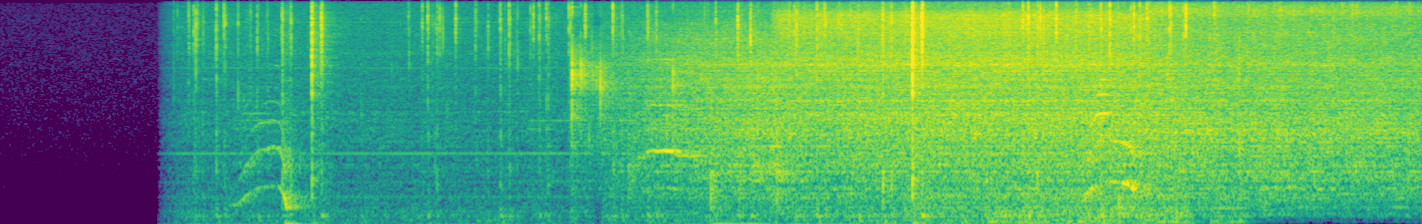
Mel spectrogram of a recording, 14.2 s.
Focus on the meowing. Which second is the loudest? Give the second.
11 s.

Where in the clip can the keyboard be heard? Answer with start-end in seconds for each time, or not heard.
1.6-12.4.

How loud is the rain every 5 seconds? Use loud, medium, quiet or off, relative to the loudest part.
off, loud, loud.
